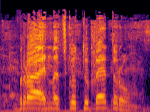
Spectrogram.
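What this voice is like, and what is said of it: Put-on Russian accent. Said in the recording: “Russian accent ... that accent”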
